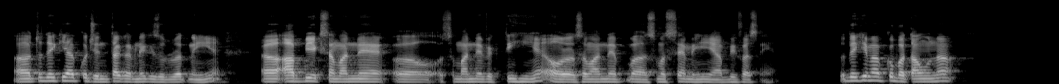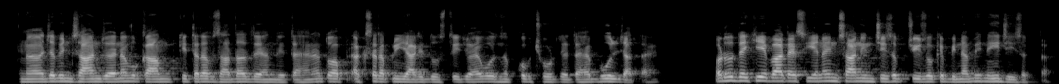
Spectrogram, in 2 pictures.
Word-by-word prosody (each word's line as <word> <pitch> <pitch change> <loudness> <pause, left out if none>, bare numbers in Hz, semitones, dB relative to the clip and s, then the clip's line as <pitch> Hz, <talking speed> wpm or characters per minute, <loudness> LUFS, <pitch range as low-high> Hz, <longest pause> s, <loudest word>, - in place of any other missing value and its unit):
अ, 135 - +3
तो 135 +4 -4
देखिए 165 +1 +2
आपको 160 -1 +1
चिंता 125 +3 +1
करने 130 -1 -1
की 125 - -5
ज़रूरत 120 0 -1
नहीं 115 0 -2
है। 140 - -4 0.5
अ, - - +3
आप 140 +1 +7
भी 155 - +8
एक 150 0 +2
सामान्य 130 0 +2
अ, 130 - -11 0.6
सामान्य 125 0 -1
व्यक्ति 125 +2 -4
ही 130 0 -4
हैं 160 +4 -1
और 120 -1 +3
सामान्य 120 +1 0 0.2
अ, 120 -2 +1
समस्या 120 +3 -2
में 120 -2 -4
ही 120 - -3
है 115 - +2
आप 110 - -2
भी 115 +1 -5
फँसी - - -5
हैं, - - -21 0.7
तो - - -6
देखिए 175 +3 +3
मैं 185 - +3
आपको 180 0 -1
बताऊँ 135 -3 +2
ना 155 +2 +2 1.3
अ, 125 +1 +1
जब 140 0 +3
इंसान 130 -1 +3
जो 130 - 0
है 130 - +6
ना 140 - 0
वो 140 - -3
काम 125 0 +3
की 135 - -3
तरफ़ 130 0 +1
ज़्यादा 120 +1 -1
ध्यान 115 -2 -1
देता 110 0 -5
है - - -5
ना 125 - -4
तो - - +2
अप 130 0 -2
अक्सर 140 - -1
अपनी 130 -1 -1
यारी-दोस्ती 115 0 -1
जो 120 - -1
है 120 - -1
वो 130 +1 -2
इन 120 - -9
सबको 125 +2 -6
छोड़ 120 -1 -6
देता 115 -1 -5
है, 115 - -2
भूल 135 +1 0
जाता 125 - -5
है। 110 - -22 0.6
और - - +1
तो 175 +2 +2
देखिए 170 +1 +5
बात 155 0 +6
ऐसी 150 0 +1
है 145 - +3
ना 155 - -1
इंसान 145 -2 +2
इन 140 -1 -2
चीज़ 140 0 0
ब 140 0 -9
चीज़ों 135 -1 0
के 135 - -2
बिना 125 0 -1
भी 145 - -3
नहीं 140 0 -1
जी 115 - -4
सकता। 110 +1 -13
130 Hz, 245 wpm, -25 LUFS, 120-140 Hz, 1.3 s, भी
